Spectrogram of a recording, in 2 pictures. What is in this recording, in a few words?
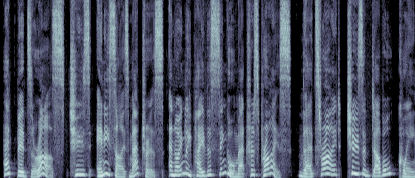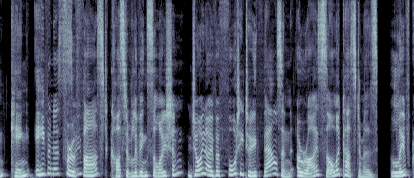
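Hard Sell, voice-overs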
